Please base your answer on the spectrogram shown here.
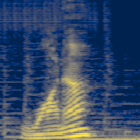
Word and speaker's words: wanna: Some other examples include wanna, gotta, gimme, gotcha, and don't know. So wanna is short for want to.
